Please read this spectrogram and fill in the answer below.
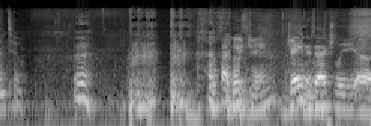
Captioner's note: clears his throat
